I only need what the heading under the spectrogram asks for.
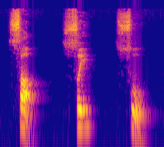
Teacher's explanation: hiçbir yere temas ettirilmeden kabartması ile ıslık şeklinde çıkan bir harftir kalındır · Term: Sad harfi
